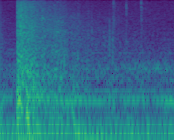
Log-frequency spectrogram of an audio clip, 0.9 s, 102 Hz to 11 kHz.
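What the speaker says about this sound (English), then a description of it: "Who's shooting me?" Gunfire in the video game Borderlands 2, a single sharp burst at the start followed by a decaying rumble and scattered distant reports in the game soundscape.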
